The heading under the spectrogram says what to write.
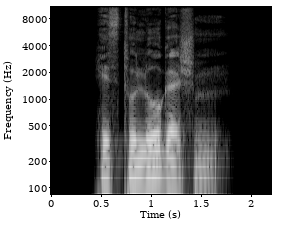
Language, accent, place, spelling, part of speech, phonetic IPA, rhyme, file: German, Germany, Berlin, histologischem, adjective, [hɪstoˈloːɡɪʃm̩], -oːɡɪʃm̩, De-histologischem.ogg
- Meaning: strong dative masculine/neuter singular of histologisch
